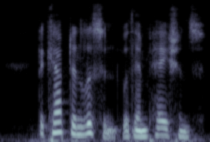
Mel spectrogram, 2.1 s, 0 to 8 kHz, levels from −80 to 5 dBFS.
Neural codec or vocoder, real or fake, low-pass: vocoder, 22.05 kHz, 80 mel bands, Vocos; fake; 7.2 kHz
